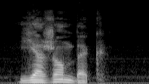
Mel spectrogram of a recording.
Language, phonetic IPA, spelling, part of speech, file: Polish, [jaˈʒɔ̃mbɛk], jarząbek, noun, Pl-jarząbek.ogg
